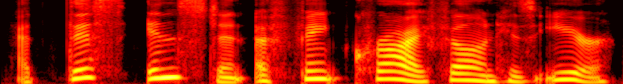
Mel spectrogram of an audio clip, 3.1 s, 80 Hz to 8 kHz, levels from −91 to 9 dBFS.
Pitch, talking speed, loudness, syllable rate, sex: 230 Hz, 195 wpm, -19 LUFS, 4.2 syllables/s, female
